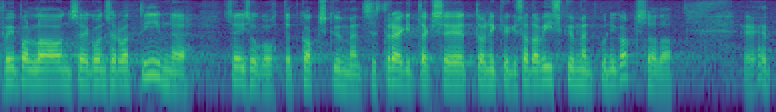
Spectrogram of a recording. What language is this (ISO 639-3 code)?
est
